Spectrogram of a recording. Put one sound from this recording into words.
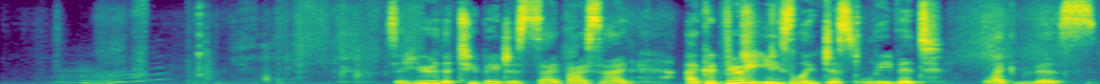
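Stiff paper rustles and slides as pages are handled.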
